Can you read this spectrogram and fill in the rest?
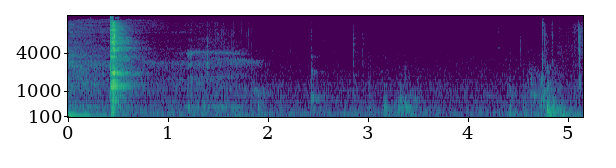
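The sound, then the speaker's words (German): A single bright clink of glasses touching in a toast rings out near the start, then fades into quiet background noise, with a softer knock near the end and no talking. “Prost, auf Frau Köhling.”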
